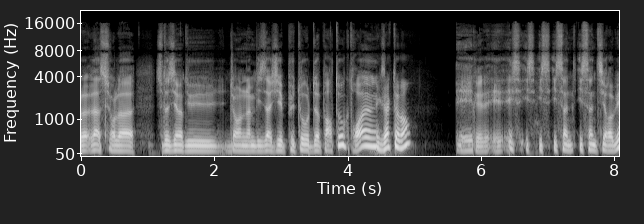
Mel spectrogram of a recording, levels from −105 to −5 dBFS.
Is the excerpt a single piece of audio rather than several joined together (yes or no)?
no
